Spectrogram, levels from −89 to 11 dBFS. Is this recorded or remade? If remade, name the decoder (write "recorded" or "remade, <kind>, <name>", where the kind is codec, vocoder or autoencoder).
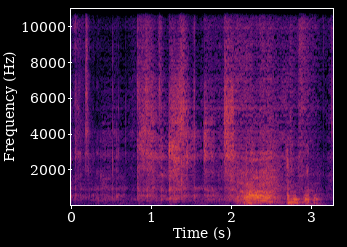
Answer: remade, codec, SNAC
